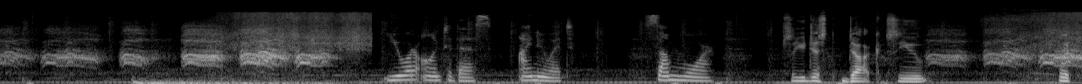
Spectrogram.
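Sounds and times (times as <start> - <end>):
ravens cawing: 0.0 - 3.7, 9.2 - 10.8
speech: 3.9 - 5.8, 6.6 - 7.2, 7.9 - 9.4, 10.6 - 10.8.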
